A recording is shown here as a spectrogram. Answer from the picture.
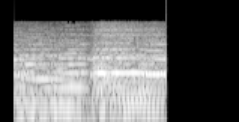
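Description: Documentary background music with sustained tones, broken by abrupt cut-outs into complete silence: a brief gap at the start, then silence from about one and a half seconds in.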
